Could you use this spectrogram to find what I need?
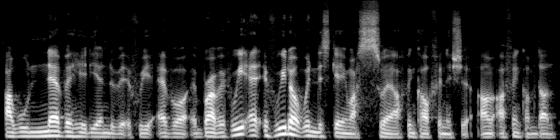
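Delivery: low, quiet, defeated grumble; resigned despair. Real, not acted. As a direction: mutter low, on the verge of giving up. Despairing as team may throw game.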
